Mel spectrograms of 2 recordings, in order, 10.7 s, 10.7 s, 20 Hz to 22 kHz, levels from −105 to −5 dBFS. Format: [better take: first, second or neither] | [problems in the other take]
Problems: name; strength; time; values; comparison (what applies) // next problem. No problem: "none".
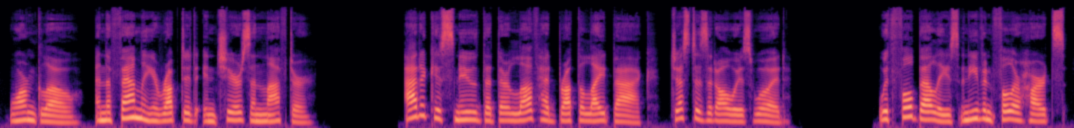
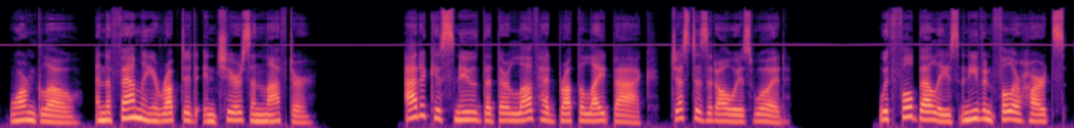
first | high-pitched whine; faint; throughout; 6 kHz, 30 dB below the speech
